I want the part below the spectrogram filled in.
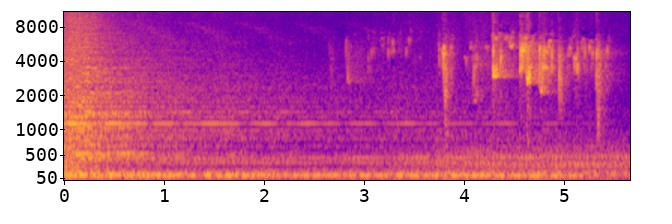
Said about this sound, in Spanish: Cuando el sol está por esconderse en el interior de la cueva, empieza a percibirse un ligero movimiento. Ligeros silbidos rebotan en las rocas. De la boca de la cueva empieza a salir la nube de murciélagos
